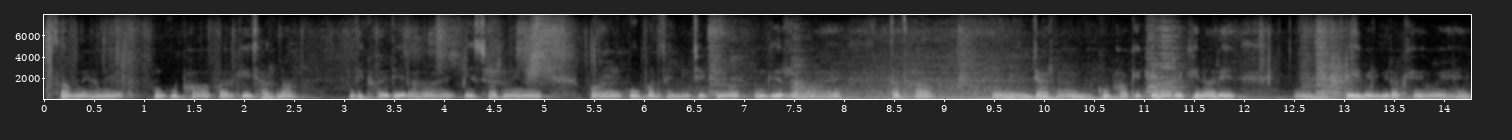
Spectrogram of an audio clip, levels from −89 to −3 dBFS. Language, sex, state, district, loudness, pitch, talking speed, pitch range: Hindi, male, Goa, North and South Goa, -25 LUFS, 160 Hz, 130 wpm, 150-165 Hz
